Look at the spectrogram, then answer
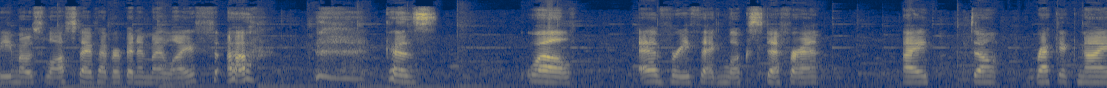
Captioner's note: laughs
